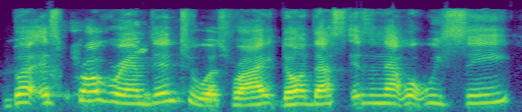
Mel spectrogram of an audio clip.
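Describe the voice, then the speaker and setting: A woman's voice: on the high side, animated, unhurried. A woman talking casually and emphatically, using slang and repeating phrases to drive her points home. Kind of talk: casual conversational commentary.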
